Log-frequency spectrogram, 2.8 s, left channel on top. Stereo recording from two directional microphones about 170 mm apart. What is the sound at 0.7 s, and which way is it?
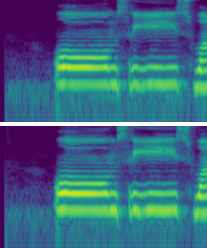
Female singing, 45° right (ahead or behind).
